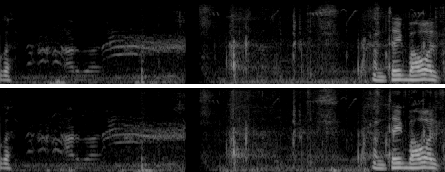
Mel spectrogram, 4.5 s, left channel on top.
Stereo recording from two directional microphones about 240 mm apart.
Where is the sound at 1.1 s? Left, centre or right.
Right.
